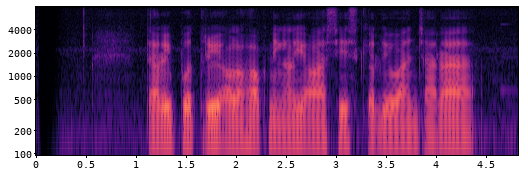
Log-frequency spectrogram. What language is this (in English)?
Sundanese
